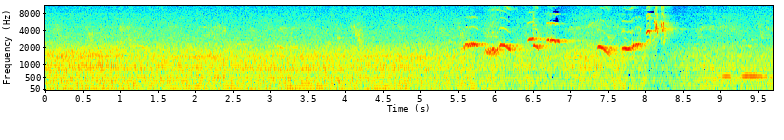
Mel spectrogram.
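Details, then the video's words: A lone Eurasian blackbird singing on a rooftop: after about five quiet seconds, a run of mellow fluted notes rises and falls, ending in a thin, high squeaky twitter, then a soft low note. "Magányos rigó énekel a háztetőn"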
